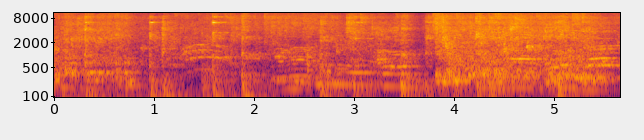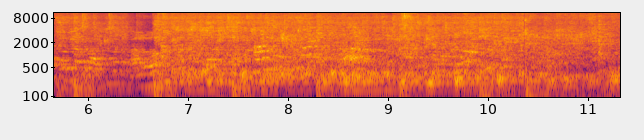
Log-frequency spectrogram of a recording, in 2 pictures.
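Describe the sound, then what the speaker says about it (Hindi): Water flowing inside an old stone temple chamber at Kalinjar Fort, a steady splashing rush that echoes in the enclosed space, with a voice talking over it and occasional knocks and clinks. "आपको आवाज़ सुनाई दे रही है पानी की?"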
